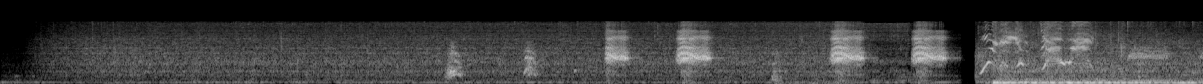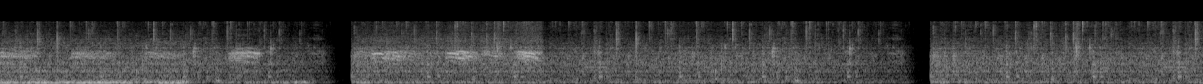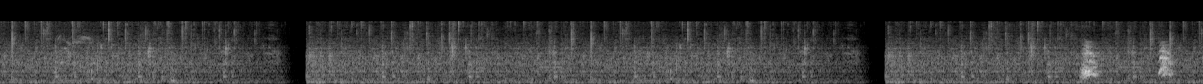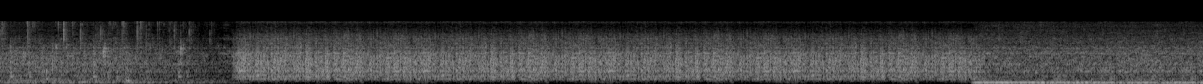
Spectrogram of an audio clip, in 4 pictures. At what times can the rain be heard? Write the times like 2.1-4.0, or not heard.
0.0-48.0.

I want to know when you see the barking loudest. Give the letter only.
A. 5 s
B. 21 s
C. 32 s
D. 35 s
D.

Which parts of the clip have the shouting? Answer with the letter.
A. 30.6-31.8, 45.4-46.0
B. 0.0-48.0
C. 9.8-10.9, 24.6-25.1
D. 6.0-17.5
C.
